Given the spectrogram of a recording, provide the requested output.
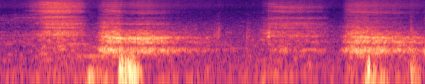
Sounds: Sigh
